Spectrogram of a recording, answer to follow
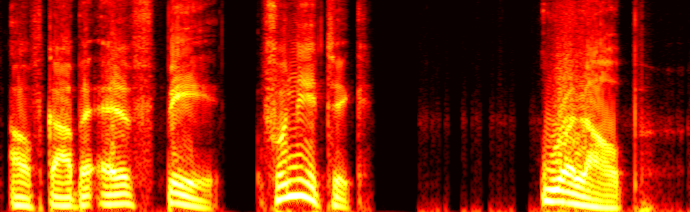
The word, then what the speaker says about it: Urlaub: Urlaub Urlaub بنطق بي تقيلة.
